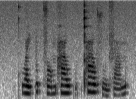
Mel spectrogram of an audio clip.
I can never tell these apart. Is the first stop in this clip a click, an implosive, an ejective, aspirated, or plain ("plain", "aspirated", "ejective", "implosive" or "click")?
aspirated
